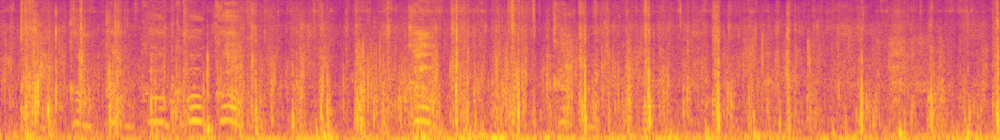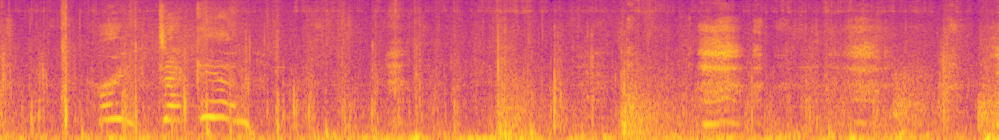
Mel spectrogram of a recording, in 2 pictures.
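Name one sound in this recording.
Footsteps run across gravel and grass outdoors.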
